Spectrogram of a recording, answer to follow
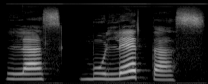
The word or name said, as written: las muletas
